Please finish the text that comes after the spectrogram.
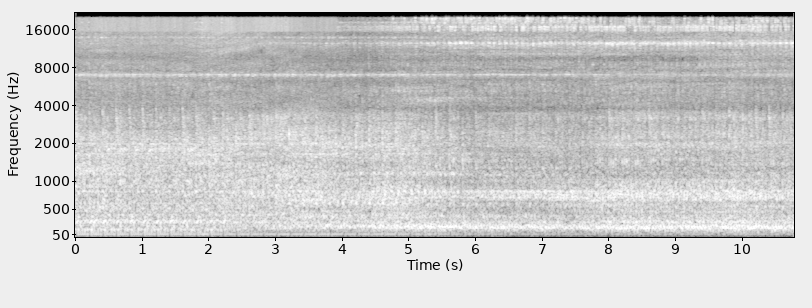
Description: The Injector was adjusted at a lower rate. You can hear the knocking.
